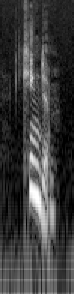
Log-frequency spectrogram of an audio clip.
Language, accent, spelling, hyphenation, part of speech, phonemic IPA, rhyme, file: English, General American, kingdom, king‧dom, noun, /ˈkɪŋdəm/, -ɪŋdəm, En-us-kingdom.ogg
- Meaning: 1. A realm having a king or queen as its actual or nominal sovereign 2. A realm, region, or conceptual space where something is dominant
